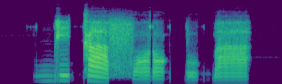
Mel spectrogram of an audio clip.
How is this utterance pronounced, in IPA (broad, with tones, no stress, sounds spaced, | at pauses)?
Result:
ɡ͡b i˦ k a˦˨ f ɔ˧ ɾ ɔ˧ k͡p u˨ ɡ͡b a˧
